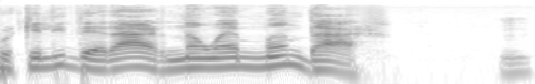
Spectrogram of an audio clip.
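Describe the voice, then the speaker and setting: In a very clean recording with a silent background and a dry, close sound with no echo, a man uses a plain, everyday voice at medium pitch, speaking at a moderate pace with ordinary pitch variation. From Brazil, Minas Gerais. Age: 60s. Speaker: business executive and coach. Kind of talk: radio interview. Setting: studio.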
